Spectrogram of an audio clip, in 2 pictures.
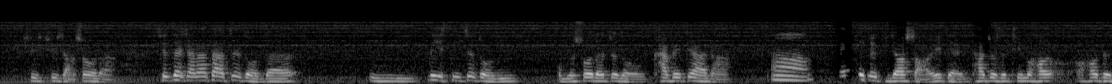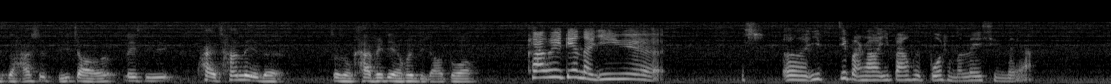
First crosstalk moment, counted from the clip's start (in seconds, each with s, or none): none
